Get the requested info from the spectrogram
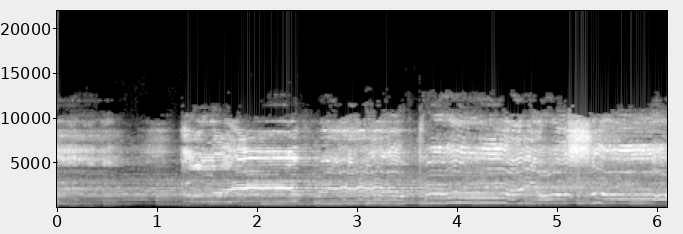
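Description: A male singer's voice in a slow ballad, with long held notes that slide in pitch over backing music; it gets louder about a second in and peaks on a high note about two seconds in.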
